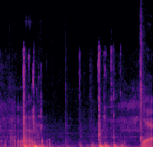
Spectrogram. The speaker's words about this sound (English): Can you pull up a right now? Like, just type in Google Maps.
